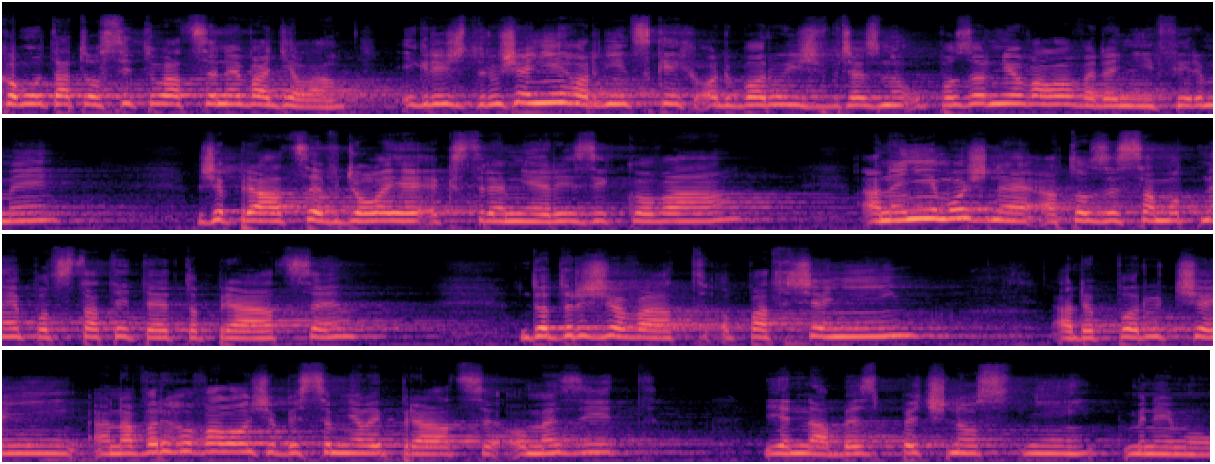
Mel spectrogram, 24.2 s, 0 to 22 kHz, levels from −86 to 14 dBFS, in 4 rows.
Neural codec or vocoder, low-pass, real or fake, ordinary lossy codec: none; 14.4 kHz; real; MP3, 96 kbps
